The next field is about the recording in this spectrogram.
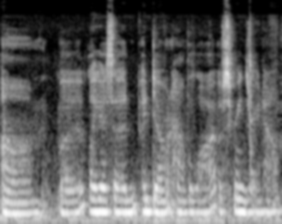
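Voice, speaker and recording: A woman speaks at a very slow pace with noticeable background noise. Audible room echo surrounds her voice. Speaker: small fashion business owner. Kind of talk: casual vlog narration. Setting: home bathroom. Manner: casual, filler-heavy.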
